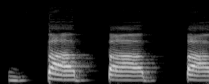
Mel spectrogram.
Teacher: we use the two lips to block the air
